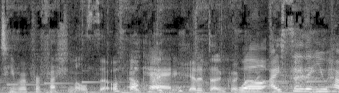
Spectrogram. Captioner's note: laughs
